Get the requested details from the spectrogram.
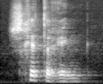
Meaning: glitter
- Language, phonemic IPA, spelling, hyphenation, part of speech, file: Dutch, /ˈsxɪtəˌrɪŋ/, schittering, schit‧te‧ring, noun, Nl-schittering.ogg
